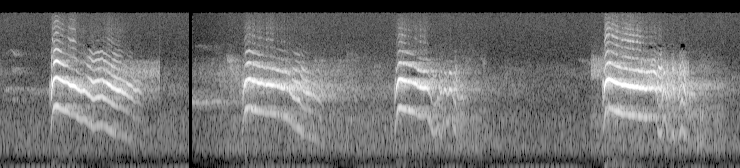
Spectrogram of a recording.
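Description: A common buzzard gives four drawn-out, mewing cries, each sliding downward and lasting about a second, repeated every two seconds against a quiet background.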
